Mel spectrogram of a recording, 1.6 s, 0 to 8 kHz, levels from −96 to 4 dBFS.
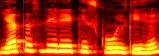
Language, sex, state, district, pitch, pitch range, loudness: Hindi, female, Uttar Pradesh, Jalaun, 260 Hz, 225-285 Hz, -14 LUFS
